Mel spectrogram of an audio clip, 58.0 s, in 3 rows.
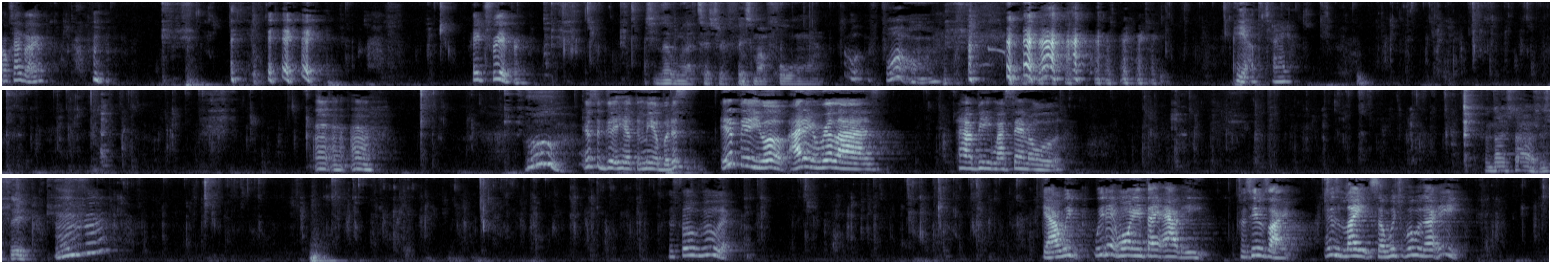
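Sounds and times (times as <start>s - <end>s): chewing and mouth sounds: 0.5s - 3.3s, 3.9s - 11.0s, 13.8s - 23.4s, 24.0s - 26.6s, 30.4s - 31.6s, 32.6s - 52.3s, 53.7s - 54.2s, 54.8s - 55.5s, 56.1s - 58.0s
wet chewing mouth smacks: 4.2s - 5.8s, 16.1s - 23.2s, 40.1s - 47.0s, 47.9s - 51.7s, 57.0s - 58.0s
low thump: 42.5s - 42.9s.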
